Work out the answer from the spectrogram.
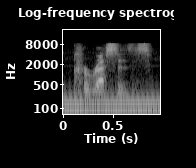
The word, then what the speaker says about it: caresses: Okay, now this word here is caresses. Caresses. Good, yeah, caresses with the accent right here.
